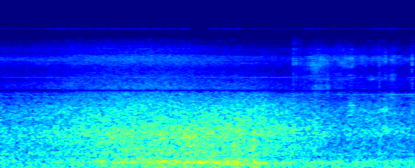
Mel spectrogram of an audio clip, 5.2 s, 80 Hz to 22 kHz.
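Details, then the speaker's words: 2006 Toyota Prius starting up after its catalytic converter was stolen: loud, raw, unmuffled drone that swells then settles as it warms, very loud in the cabin; missing catalytic converter. "okay yeah it's so funny right like the engine shuts off and once it turns on it's just really freaking loud man it sucks"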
